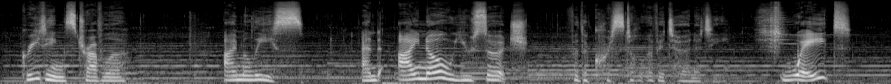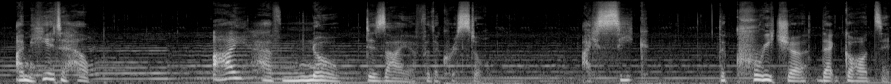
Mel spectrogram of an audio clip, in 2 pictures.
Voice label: women video games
